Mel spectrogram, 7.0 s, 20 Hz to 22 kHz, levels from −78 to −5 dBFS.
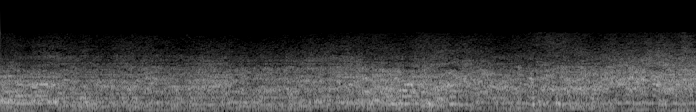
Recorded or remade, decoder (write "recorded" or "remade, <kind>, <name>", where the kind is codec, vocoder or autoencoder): remade, codec, SNAC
